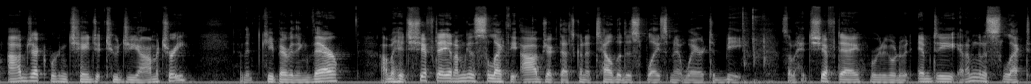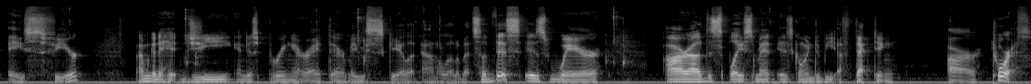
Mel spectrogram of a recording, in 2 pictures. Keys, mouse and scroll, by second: 4.3 middle click, 5.0-7.3 scroll down 2, 5.3 middle click, 7.5 shift+a, 12.1 g, 13.8 s, 14.7 middle click, 16.4 g, 18.1 middle click, 19.8 middle click.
